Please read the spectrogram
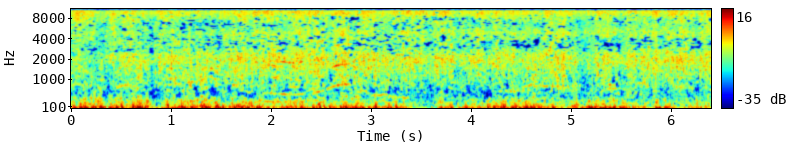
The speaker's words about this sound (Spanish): Bolas de granizo, el viento que hacía que los corredores tuvieran que correr de espaldas. En algunos momentos.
